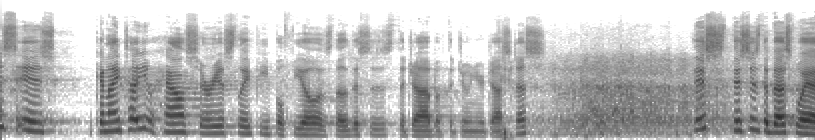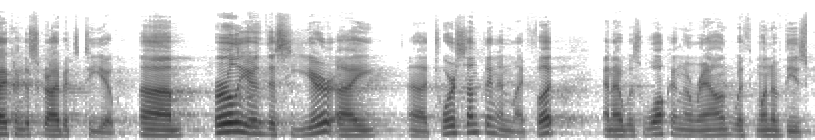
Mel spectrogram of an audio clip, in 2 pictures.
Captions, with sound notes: This is, can I tell you how seriously people feel this is the job of the junior Justice? [laughter] This is the best way I can describe it to you. Earlier this year, I tore something in my foot, and I was walking around with one of these boots,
